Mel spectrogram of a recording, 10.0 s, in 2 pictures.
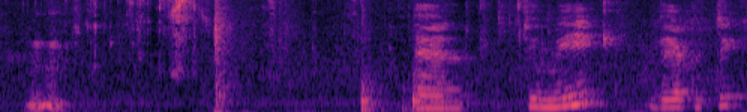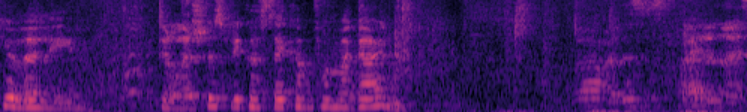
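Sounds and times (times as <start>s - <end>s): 
speech: 0.2s - 0.7s, 2.8s - 7.8s, 8.8s - 9.9s
homegrown kale chips crunching while chewed: 0.3s - 3.6s.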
